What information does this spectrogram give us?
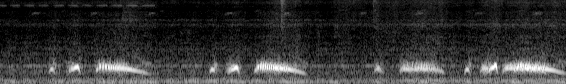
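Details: Spotted dove, an old decoy bird used to lure wild doves in Cambodia, gives a loud cooing phrase: short clipped notes and then longer coos that slide downward, repeated several times.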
